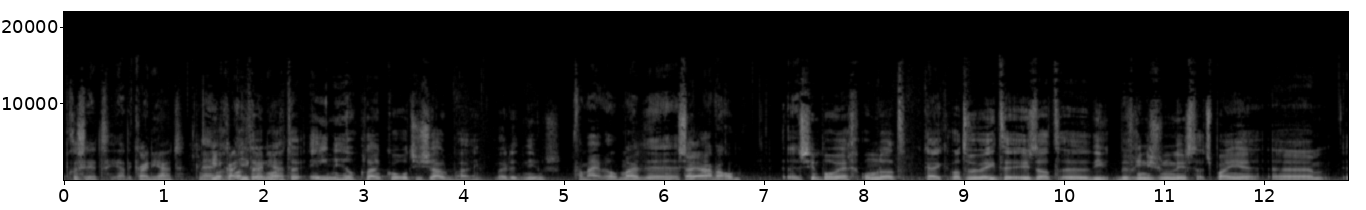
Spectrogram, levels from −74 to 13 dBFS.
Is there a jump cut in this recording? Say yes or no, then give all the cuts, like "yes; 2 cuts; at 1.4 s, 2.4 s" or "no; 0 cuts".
no; 0 cuts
